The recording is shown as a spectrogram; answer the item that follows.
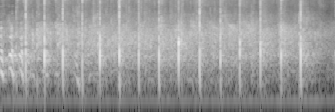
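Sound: audience clapping and applauding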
